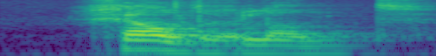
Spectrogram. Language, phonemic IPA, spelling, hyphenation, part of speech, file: Dutch, /ˈɣɛl.dərˌlɑnt/, Gelderland, Gel‧der‧land, proper noun, Nl-Gelderland.ogg
- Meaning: Gelderland (a province of the Netherlands)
